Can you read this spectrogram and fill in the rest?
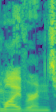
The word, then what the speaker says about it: wyvern: A wyvern. W-Y-V-E-R-N.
